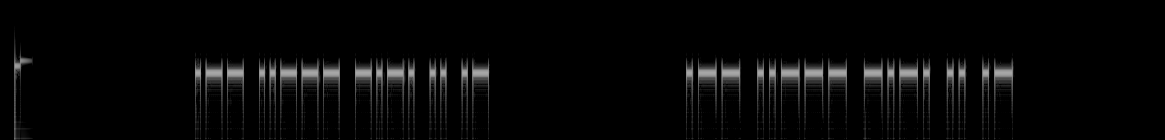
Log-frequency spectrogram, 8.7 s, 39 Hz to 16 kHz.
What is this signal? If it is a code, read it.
Morse code, heard as a keyed tone, about 29 wpm, 700 Hz. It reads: W2CIA W2CIA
